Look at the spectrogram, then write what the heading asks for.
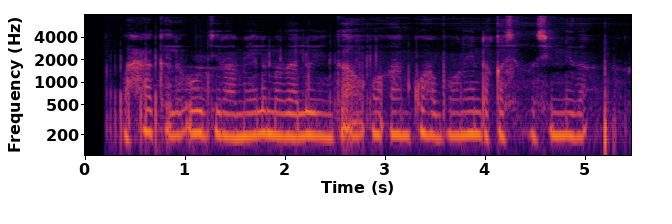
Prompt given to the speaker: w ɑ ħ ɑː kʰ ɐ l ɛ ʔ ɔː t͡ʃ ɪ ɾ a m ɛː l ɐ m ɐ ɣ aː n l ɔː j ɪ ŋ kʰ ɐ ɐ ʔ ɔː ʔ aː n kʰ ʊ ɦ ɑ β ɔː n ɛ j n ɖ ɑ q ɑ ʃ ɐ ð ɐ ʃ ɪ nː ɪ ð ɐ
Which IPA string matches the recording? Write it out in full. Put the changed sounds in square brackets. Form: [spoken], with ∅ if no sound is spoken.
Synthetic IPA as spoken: w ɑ ħ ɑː kʰ ɐ l ɛ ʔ ɔː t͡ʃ ɪ ɾ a m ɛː l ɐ m ɐ ɣ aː [∅] l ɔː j ɪ ŋ kʰ ɐ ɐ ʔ ɔː ʔ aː n kʰ ʊ ɦ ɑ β ɔː n ɛ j n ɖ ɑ q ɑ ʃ ɐ ð ɐ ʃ ɪ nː ɪ ð ɐ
